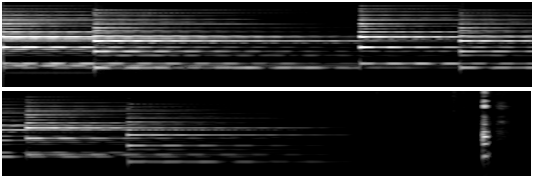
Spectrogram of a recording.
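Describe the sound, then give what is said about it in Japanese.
A school chime marking the end of fifth period plays a slow melody of about six ringing, bell-like notes that overlap and fade out over several seconds, followed by a brief sharp click after silence. “チャイム。五限目が終わったんだ。”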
